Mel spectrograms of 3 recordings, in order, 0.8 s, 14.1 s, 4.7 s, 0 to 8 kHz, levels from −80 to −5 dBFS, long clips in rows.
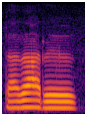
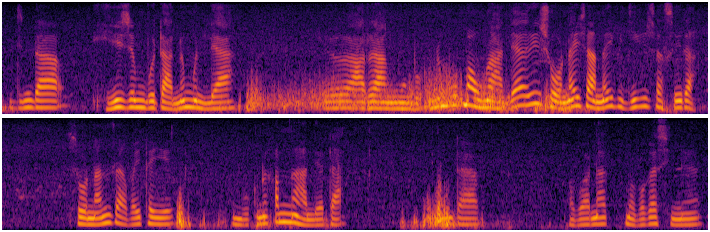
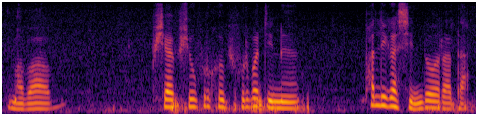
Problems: none marked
